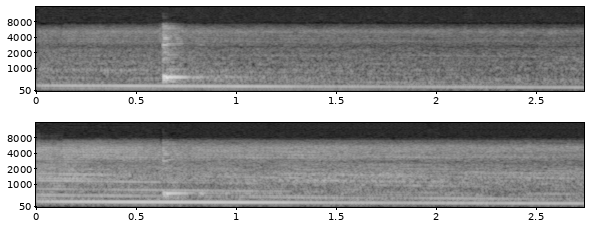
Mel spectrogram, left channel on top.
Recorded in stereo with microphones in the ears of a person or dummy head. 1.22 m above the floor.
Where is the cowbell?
20° left (ahead or behind), 0.5 m.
